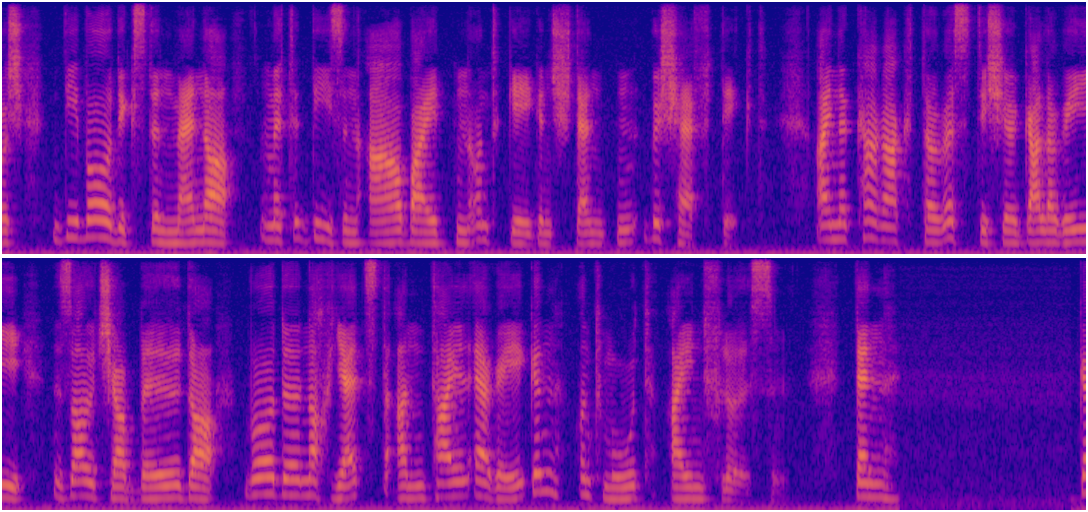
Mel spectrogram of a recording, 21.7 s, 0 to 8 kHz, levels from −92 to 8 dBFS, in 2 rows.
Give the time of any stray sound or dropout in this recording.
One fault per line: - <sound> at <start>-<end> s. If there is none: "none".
none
